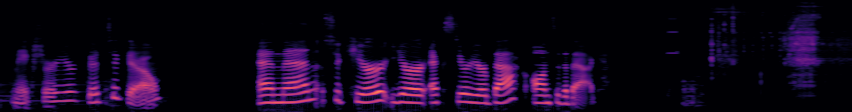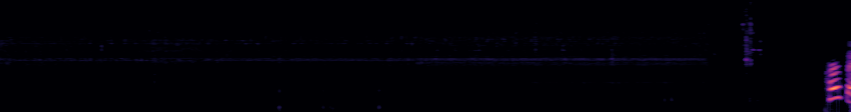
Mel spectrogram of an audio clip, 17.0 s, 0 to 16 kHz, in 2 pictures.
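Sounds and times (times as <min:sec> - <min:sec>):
embroidery machine whirring: 0:07.8 - 0:15.8.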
